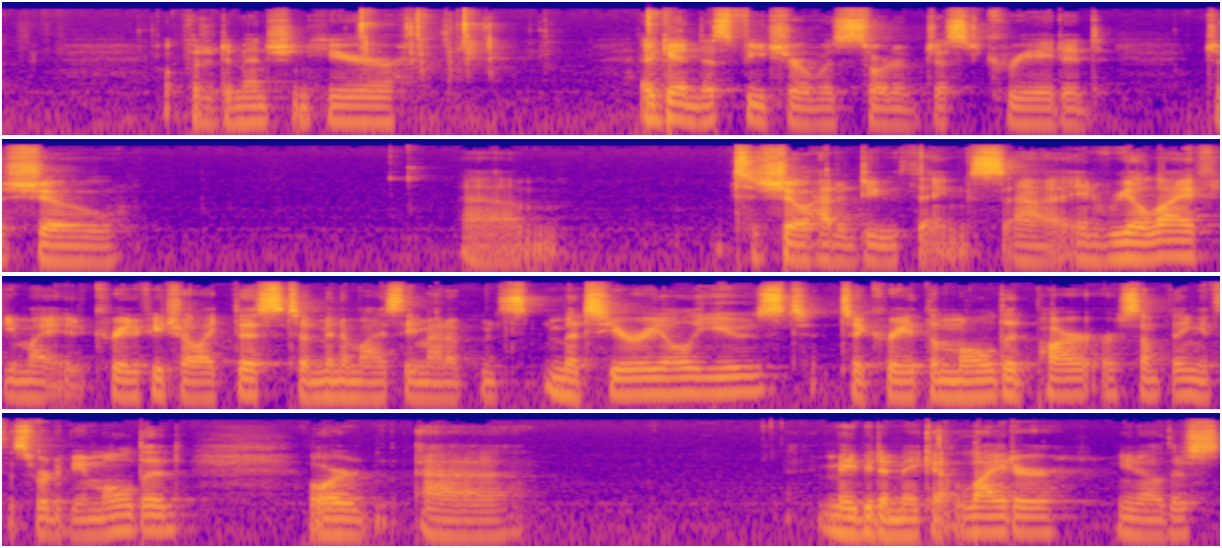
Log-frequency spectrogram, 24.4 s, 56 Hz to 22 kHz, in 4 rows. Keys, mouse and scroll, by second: 1.7-2.2 typing, 3.1 Return, 6.8 scroll down 1, 12.2-14.3 scroll down 1, 18.8-19.6 scroll up 1.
